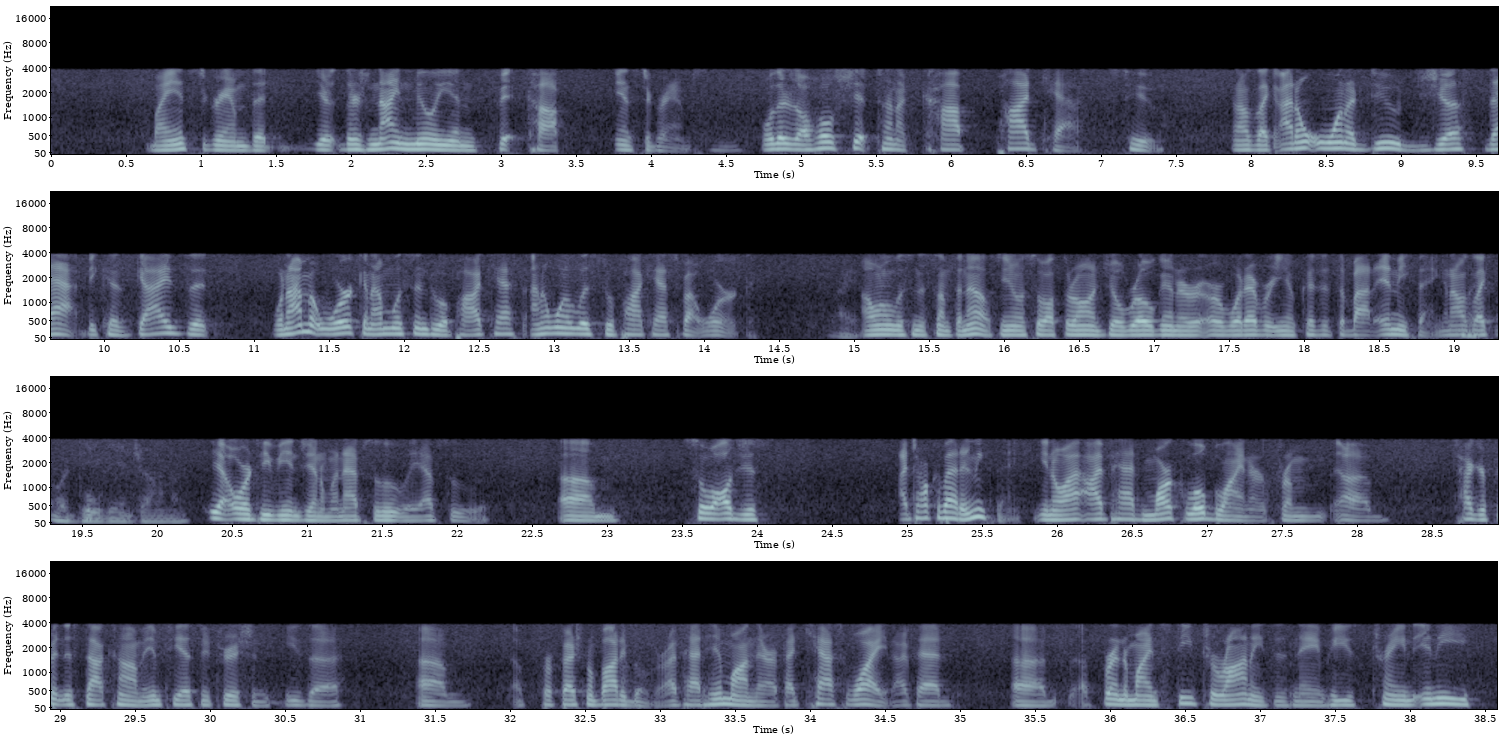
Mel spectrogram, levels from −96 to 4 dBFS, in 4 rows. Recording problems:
high frequencies cut off; severe; nothing above 4 kHz
hiss; faint; throughout; 25 dB below the speech

